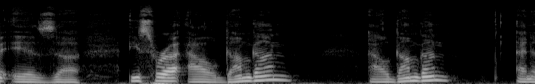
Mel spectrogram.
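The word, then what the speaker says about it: al-Ghomgham: a young woman and her name is Ezra al gum gun algum gun and it's actually pronounced al calm Ghana do the G in Arabic very well but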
